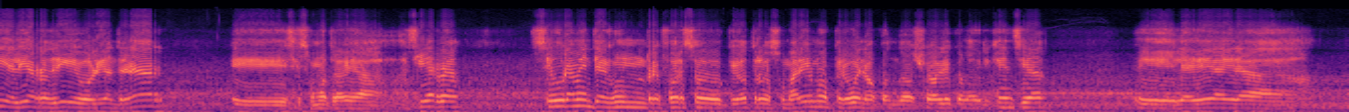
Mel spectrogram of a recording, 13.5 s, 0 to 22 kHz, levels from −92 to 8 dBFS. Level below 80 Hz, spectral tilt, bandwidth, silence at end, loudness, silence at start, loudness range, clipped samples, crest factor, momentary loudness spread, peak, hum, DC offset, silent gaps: -50 dBFS; -2 dB/octave; 16.5 kHz; 0 s; -16 LUFS; 0 s; 2 LU; under 0.1%; 18 dB; 16 LU; 0 dBFS; none; under 0.1%; none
